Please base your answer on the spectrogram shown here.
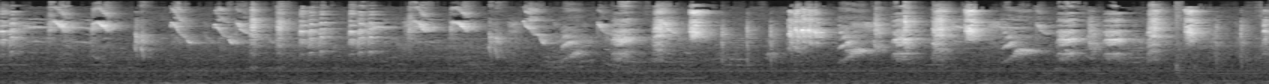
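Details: Long-tailed shrike singing energetically, kept as a songbird and recorded for training other birds to sing: dense run of harsh squawks, chirps and mimicked phrases in rapid bursts, with a faint steady hum underneath.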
